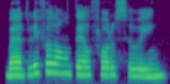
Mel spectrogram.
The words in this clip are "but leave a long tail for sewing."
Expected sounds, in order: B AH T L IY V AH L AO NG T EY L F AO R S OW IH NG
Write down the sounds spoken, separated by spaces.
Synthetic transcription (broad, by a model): B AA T L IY F AH L AO NG T EY L F AO R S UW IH NG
